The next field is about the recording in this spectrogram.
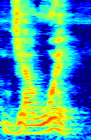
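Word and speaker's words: Yahweh: original y que ellos al pronunciarlo lo pronunciaban yahwe era la pronunciación no que era el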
